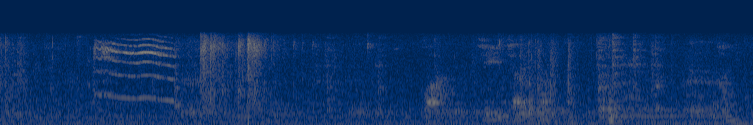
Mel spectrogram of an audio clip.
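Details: Kittens at play on drying racks: one long, wavering, slightly falling meow early on, followed by clattering and rustling of the racks, scattered knocks and faint human voices.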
